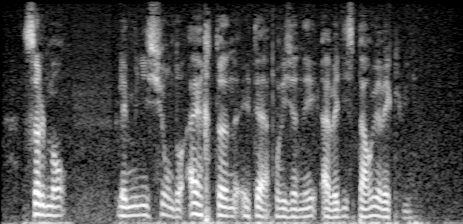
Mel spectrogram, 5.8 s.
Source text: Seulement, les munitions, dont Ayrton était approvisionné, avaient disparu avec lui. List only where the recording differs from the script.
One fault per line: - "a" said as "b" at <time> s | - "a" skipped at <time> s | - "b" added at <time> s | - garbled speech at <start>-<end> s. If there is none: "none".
none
